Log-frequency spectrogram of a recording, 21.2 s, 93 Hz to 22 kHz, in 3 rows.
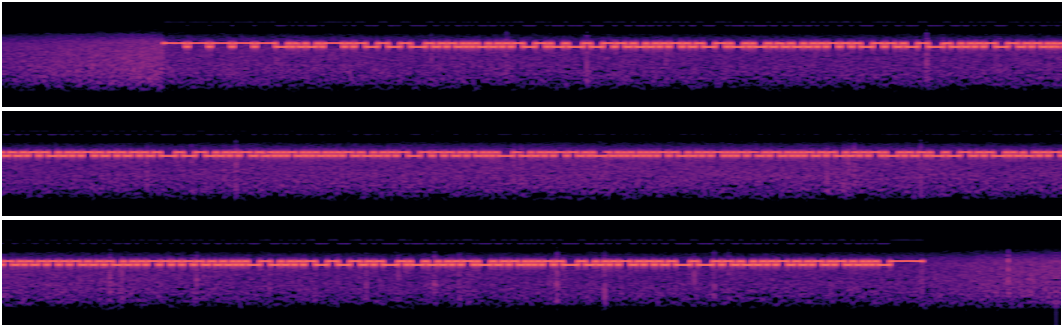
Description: RTTY (50 baud, 450 Hz shift), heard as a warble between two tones, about 2350 Hz centre, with static crashes. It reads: 99504 93597 29338 19795 90481 22259 86447 91045 73441 67760 32390 72170 11849 99053 30415 02557 87749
